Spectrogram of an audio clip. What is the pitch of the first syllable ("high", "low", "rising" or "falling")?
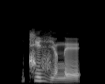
high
